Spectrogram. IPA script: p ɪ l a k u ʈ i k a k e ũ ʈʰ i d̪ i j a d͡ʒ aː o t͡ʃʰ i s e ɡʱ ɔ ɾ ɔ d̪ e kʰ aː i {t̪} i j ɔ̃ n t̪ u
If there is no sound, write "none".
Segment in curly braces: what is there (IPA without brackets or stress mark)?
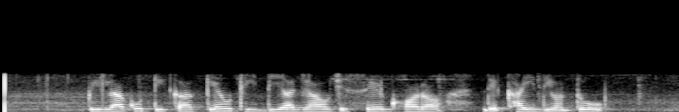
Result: d̪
